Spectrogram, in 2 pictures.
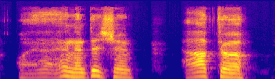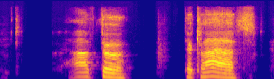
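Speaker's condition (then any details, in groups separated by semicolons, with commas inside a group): Cerebral palsy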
